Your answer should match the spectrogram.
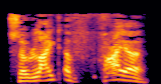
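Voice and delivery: choked. A narrator's reading. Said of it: "Harry choked".

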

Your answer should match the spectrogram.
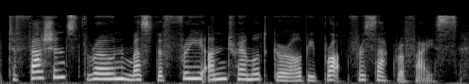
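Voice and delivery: high, mock-grand declamation; sarcastic yet enthralled. A narrator's reading. Kathleen reads fashion prose aloud, sarcastic and enthralled. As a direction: declaim it grandly, half mocking, half rapt. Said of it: "at once sarcastic and enthralled".

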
